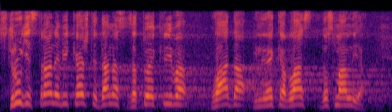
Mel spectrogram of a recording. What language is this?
Serbian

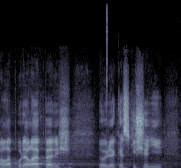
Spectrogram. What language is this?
Czech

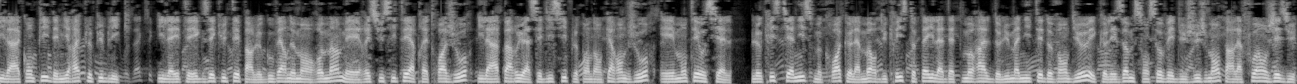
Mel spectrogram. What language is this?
French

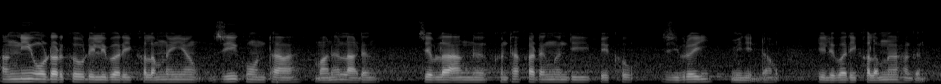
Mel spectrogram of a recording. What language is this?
Bodo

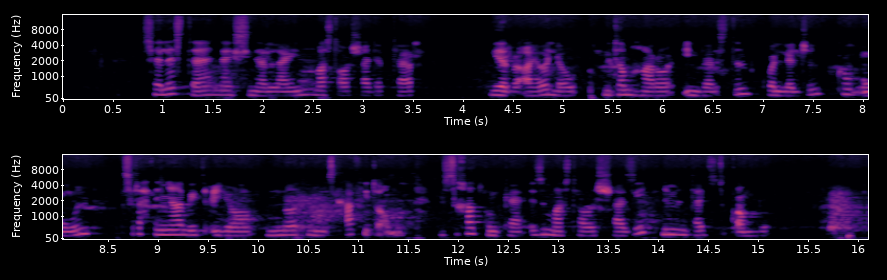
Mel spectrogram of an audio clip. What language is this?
Tigrinya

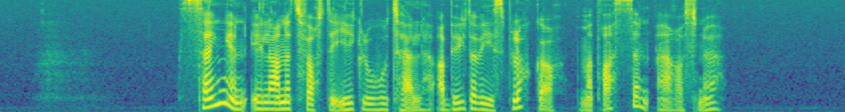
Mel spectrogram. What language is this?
Norwegian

